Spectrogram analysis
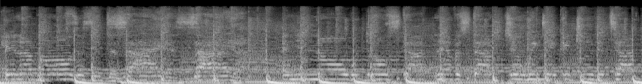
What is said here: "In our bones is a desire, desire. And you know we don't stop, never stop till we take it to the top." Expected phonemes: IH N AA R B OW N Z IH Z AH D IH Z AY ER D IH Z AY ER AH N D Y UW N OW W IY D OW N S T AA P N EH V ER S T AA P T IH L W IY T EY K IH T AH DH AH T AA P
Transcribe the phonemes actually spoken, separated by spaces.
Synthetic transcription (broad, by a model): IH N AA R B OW Z IH Z AH D IH Z AY ER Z AY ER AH N Y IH N OW W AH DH OW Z S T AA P N EH V ER S T AA P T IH W IY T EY K IH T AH DH AH T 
